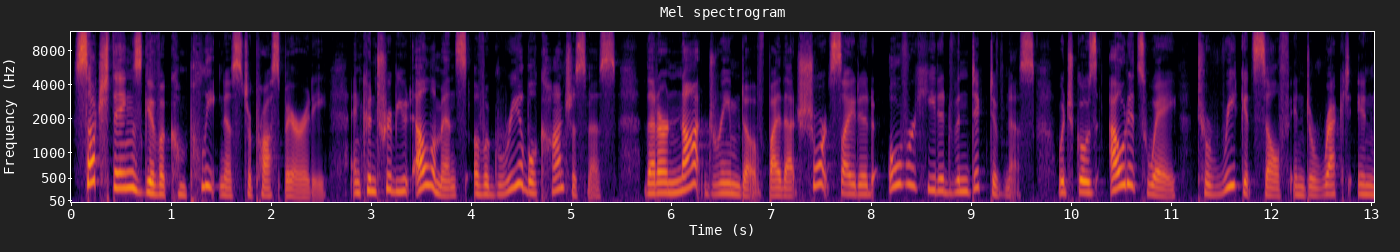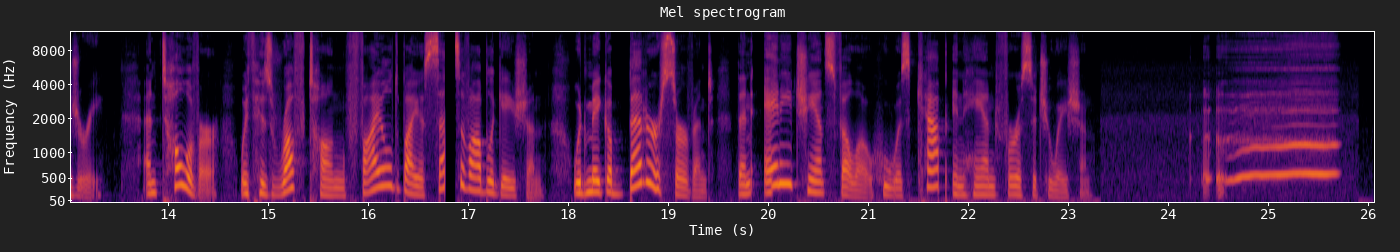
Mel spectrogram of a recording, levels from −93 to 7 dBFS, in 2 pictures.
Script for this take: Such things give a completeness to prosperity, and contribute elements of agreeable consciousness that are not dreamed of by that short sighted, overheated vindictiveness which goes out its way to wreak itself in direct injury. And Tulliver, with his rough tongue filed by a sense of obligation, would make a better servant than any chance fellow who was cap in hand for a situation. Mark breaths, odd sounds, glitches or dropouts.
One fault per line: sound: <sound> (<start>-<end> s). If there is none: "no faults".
sound: dropout (16.8-16.9 s)
sound: breath (24.2-25.8 s)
